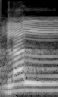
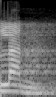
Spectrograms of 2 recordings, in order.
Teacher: Tanwin bertemu dengan lam, cara bacanya masuk ke lam, lal seperti itu, bukan lan tapi lal. Wa tafsilal seperti itu, di tanpa dengung, masuk ke lam tanpa dengung. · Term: idgham bila gunnah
